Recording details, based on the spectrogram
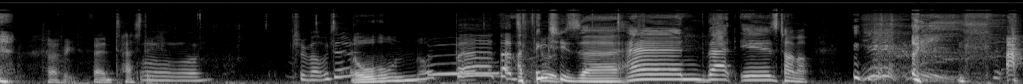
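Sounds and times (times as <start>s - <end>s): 
speech: 0.5s - 2.2s, 2.9s - 10.2s
voices murmuring: 3.2s - 7.0s
laughter: 4.3s - 5.7s, 8.6s - 10.2s
deliberate loud cough: 8.6s - 10.2s.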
